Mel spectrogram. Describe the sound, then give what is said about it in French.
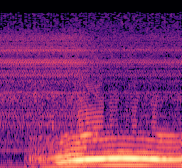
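A single long, low wolf-style howl slides upward in pitch and then holds a steady, fairly loud tone to the end, with no speech. “Les loups hurlaient.”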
